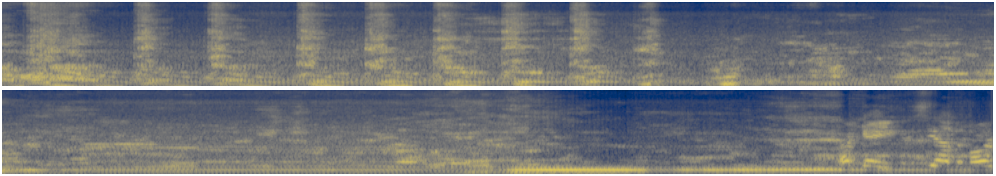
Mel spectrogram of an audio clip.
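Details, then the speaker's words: Earthquake Versa tiller that sat a year, just fitted with a new carburetor: engine surges up and down at idle, a hunting harmonic, because idle speed was set too low and the governor kept cycling. "you could hear that harmonic when I first started it and you could see it was idling up and down and up and down and the reason it was doing that was the idle was set completely out it was set below what it should be"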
